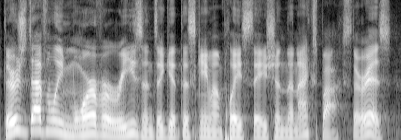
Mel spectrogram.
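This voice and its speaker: A man's voice: medium pitch, animated, fast, fairly bright tone, clean tone, dry recording. Nasal young man chatting on stream. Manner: conversational, rambling with restarts, asks chat questions. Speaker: gaming YouTuber streaming host. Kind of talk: casual live-stream chat reading comments. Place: living room with couch behind.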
